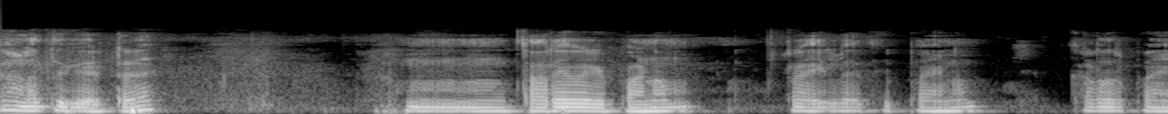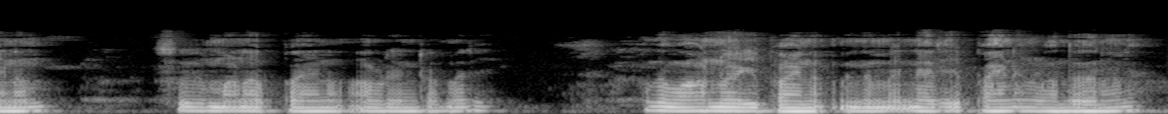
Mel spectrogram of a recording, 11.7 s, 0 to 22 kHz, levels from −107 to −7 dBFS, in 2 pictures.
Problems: background sounds at intervals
